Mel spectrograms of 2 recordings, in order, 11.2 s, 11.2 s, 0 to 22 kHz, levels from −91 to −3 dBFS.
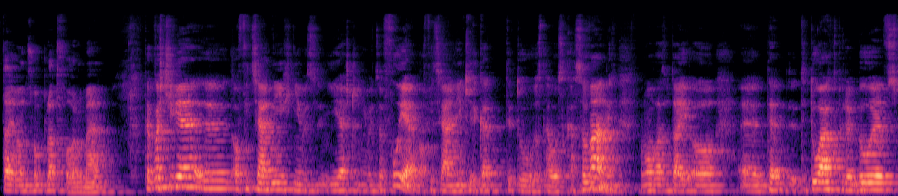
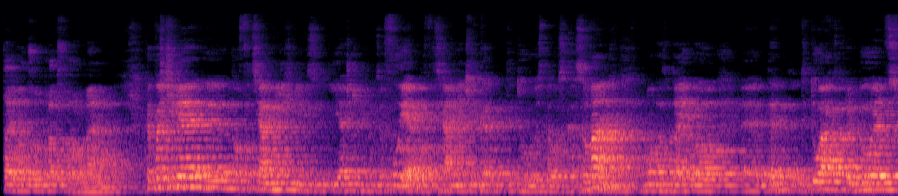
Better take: first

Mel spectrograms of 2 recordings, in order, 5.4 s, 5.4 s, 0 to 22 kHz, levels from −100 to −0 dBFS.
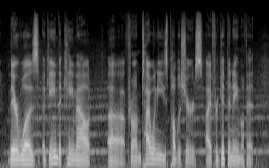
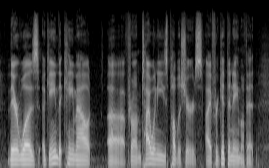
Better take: second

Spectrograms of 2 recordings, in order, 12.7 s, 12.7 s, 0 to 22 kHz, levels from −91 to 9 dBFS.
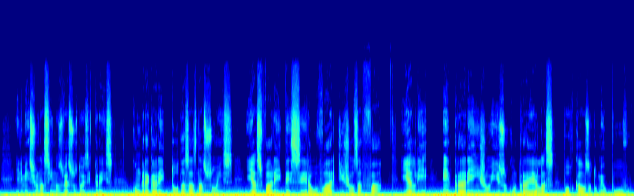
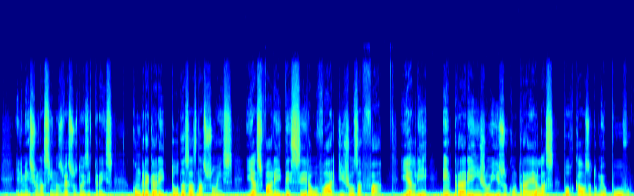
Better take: second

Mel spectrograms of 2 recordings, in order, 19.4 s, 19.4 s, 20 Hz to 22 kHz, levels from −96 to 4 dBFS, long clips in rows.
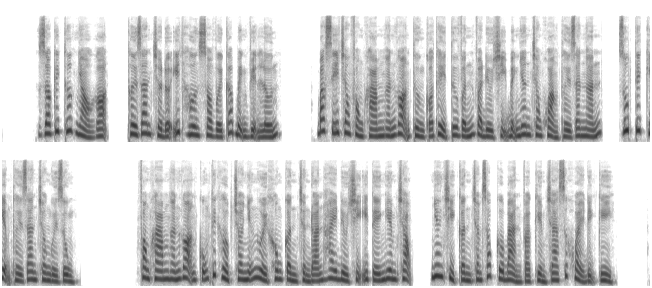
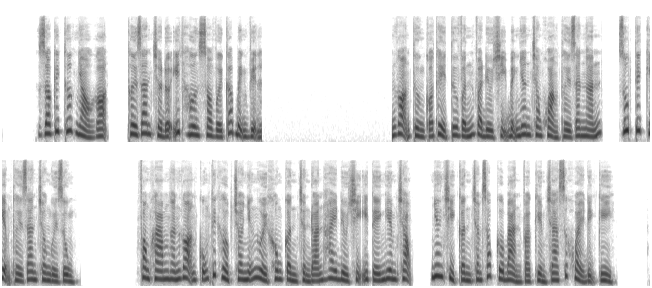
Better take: first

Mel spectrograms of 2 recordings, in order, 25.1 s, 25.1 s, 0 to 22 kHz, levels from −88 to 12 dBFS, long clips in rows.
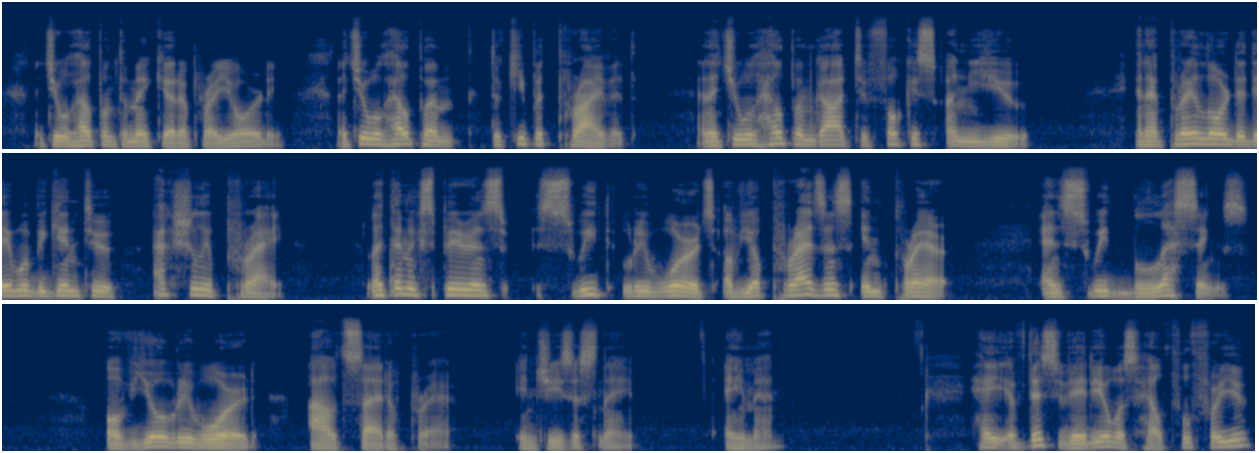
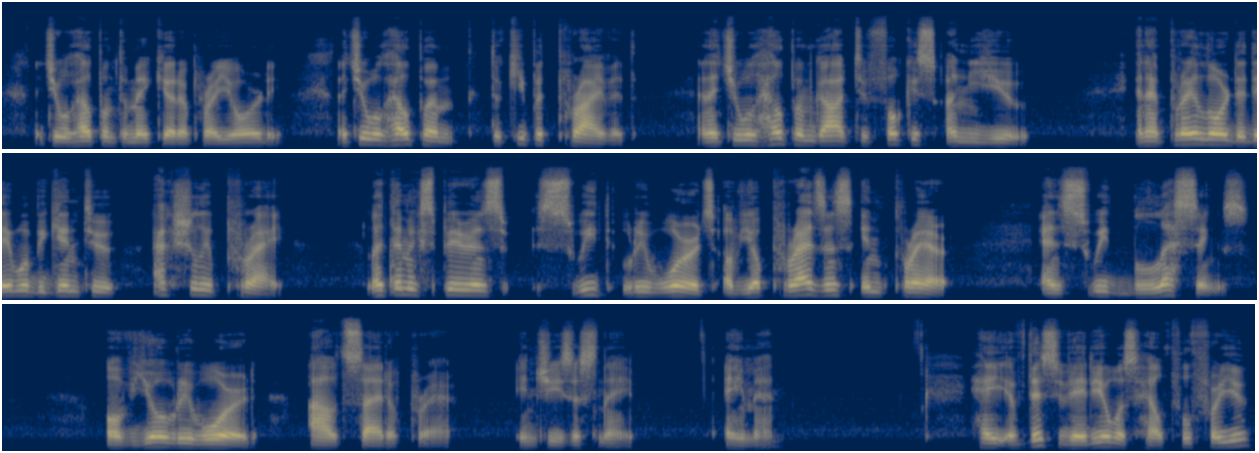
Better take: first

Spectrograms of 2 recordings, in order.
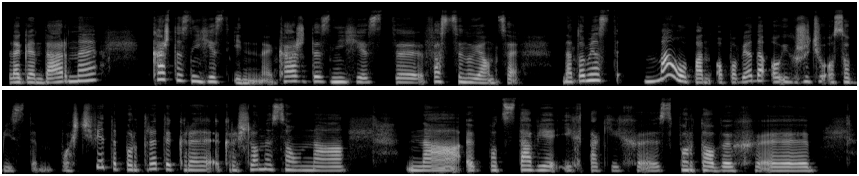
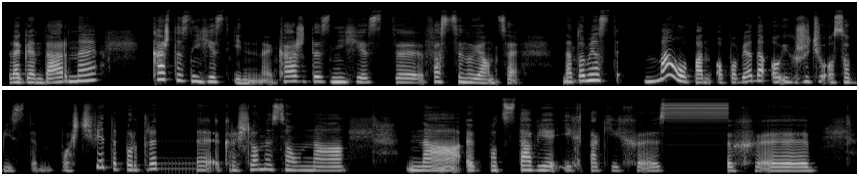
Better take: first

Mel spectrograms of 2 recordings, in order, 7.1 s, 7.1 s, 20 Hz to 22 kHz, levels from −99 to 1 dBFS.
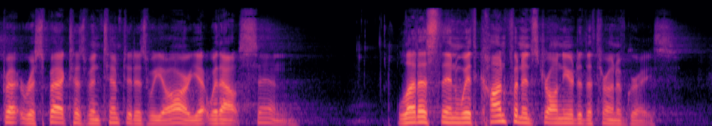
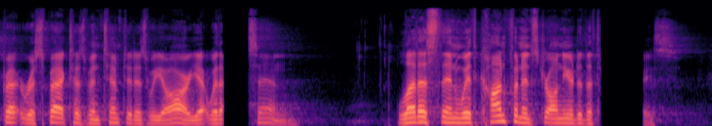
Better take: first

